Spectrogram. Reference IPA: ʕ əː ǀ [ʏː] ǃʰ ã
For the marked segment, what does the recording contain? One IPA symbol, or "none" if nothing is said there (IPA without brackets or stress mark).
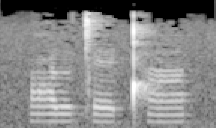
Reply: ɛː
